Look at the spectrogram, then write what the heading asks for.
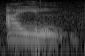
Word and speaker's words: aisle: that is called an aisle okay and the s is silent there and when you travel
